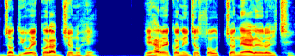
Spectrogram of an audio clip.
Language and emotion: Odia, neutral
